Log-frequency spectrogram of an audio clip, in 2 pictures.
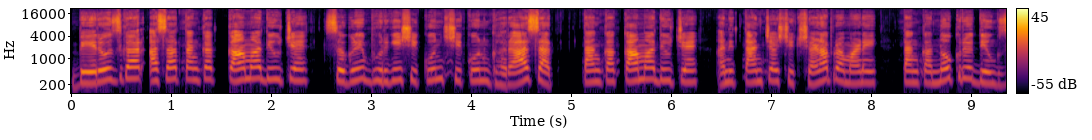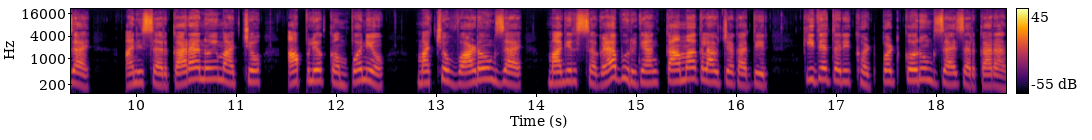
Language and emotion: Goan Konkani, neutral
